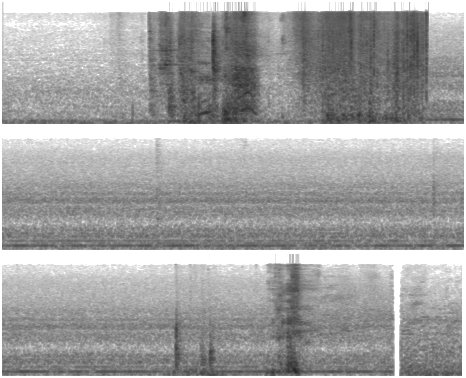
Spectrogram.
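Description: Two cats hissing and yowling in a brief scuffle: two loud, harsh bursts about a second apart, each lasting roughly a second.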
